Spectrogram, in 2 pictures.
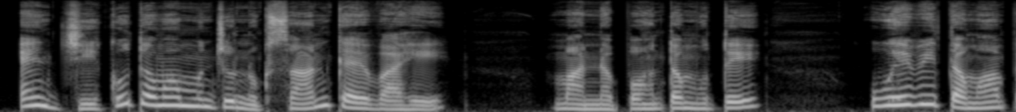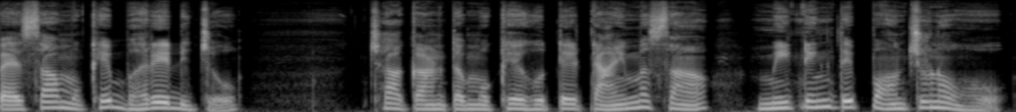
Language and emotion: Sindhi, neutral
